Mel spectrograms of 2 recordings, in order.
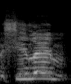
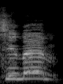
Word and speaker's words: Shilem: And we also have Shilem, pronounceable as Silem, who also possibly gave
